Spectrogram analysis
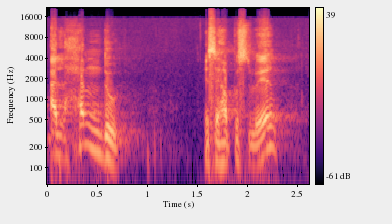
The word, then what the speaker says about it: alhamdu: Jadi Al Qira'ah As Sab'ah ala dhommi dal, bacaan di Qira'ah Sab'ah semua para pembacanya itu mendhomahkan huruf dal di alhamdu, ya, alhamdu, alhamdu.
